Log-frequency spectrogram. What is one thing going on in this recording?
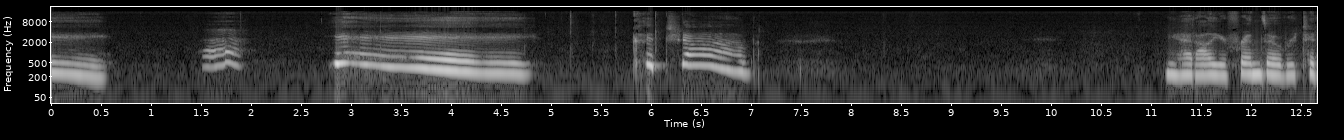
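A baby babbles and squeals in high, gliding coos close by.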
